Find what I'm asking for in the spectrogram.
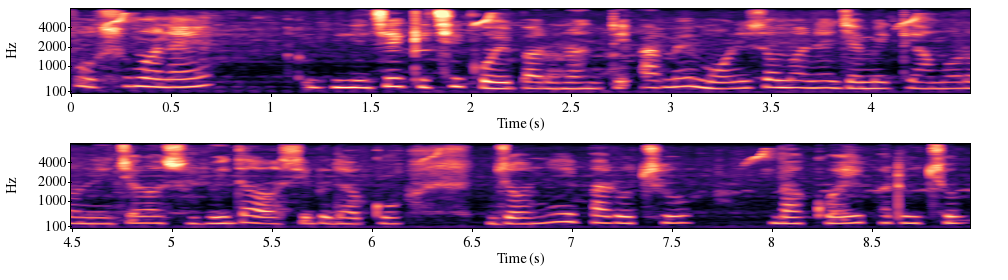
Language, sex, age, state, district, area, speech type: Odia, female, 18-30, Odisha, Malkangiri, urban, spontaneous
